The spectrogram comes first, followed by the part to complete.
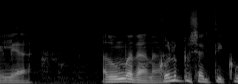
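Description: Speech only: a man talking, with a pause of under a second near the start.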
